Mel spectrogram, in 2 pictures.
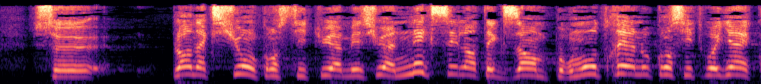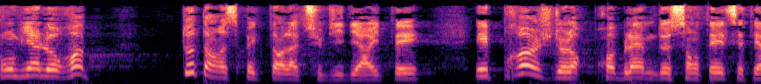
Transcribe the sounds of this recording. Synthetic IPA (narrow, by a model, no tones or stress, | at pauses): sə | plɑ̃d̪aksjɔ̃kɔ̃st̪it̪ɥamezjøɛ̃nɛkselɑ̃t̪ɛɡzɑ̃pləpuʁmɔ̃t̪χeanokɔ̃sit̪wajɛ̃ekɔ̃bjɛ̃løʁɔp̚ | t̪ut̪ɑ̃ʁɛspɛk̚t̪ɑ̃lasybzid̪jaʁit̪e | ɛpχɔʃd̪əlœʁpχɔblɛmd̪əsɑ̃t̪eɛt̪set̪eʁa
